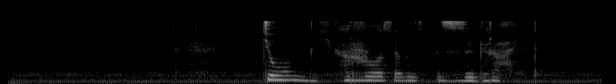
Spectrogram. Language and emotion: Russian, neutral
